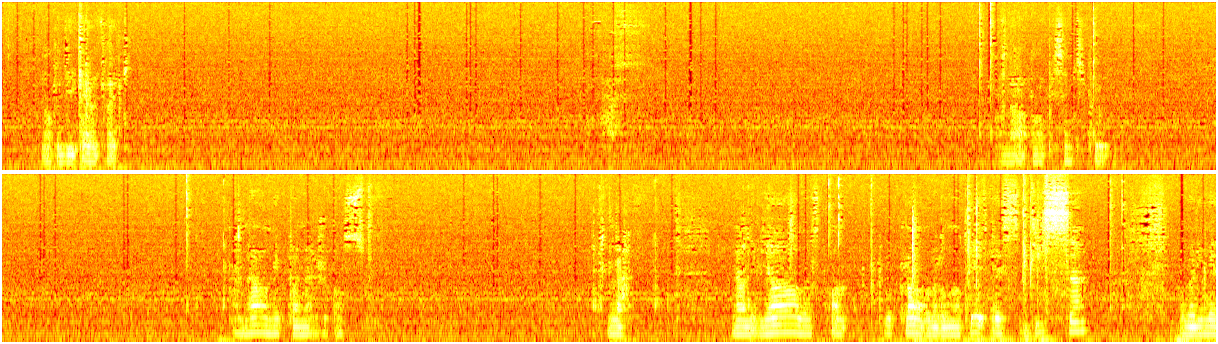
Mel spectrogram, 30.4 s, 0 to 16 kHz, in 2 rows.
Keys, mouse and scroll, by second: 1.0 r, 13.7-15.6 drag, 18.0-19.9 middle drag, 22.9-25.6 middle drag, 25.6-27.3 right drag, 27.3 s.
